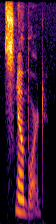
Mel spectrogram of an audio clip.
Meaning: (noun) A board, somewhat like a broad ski, or a very long skateboard with no wheels, used in the sport of snowboarding; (verb) 1. To ride a snowboard 2. To travel over (a slope etc.) on a snowboard
- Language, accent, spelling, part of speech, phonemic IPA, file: English, US, snowboard, noun / verb, /ˈsnoʊˌbɔɹd/, En-us-snowboard.ogg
